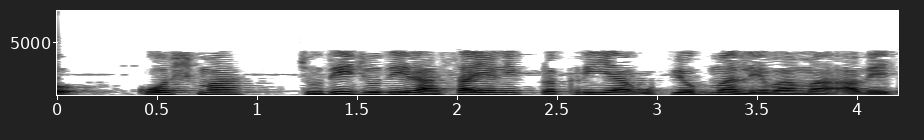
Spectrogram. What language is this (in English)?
Gujarati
